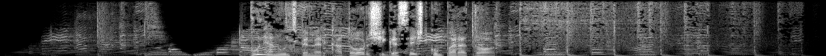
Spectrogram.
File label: Romanian Commercials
